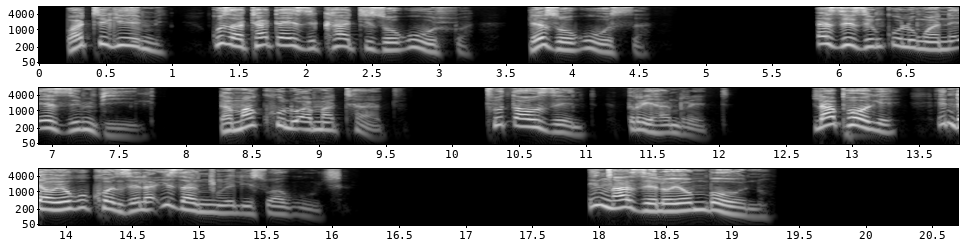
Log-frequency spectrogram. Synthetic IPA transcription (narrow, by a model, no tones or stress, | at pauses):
watʰiɣimi | ɣuzatʰatʼaizikʰatʰizoɣuɬwa | lɛzoɣusa | eziziŋkʼuluŋwanɛezimbʱḭli | lamakʰuluamatʰa̰ːtʰu̥ | tʰuθawzɛnd | θriɦandrɛ̰d̥̚ | lapʰɔɣɛ | indʱawɔjoɣukʰɔnd͡zʱɛlaʔizaŋ͡ǀʱweliswaɣuːt͡ʃʼʰḁ | iŋ͡ǀʱazɛlɔjom̩βɔːnɔ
